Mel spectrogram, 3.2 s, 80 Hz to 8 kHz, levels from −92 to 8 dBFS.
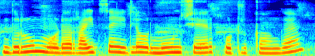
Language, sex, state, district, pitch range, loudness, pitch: Tamil, female, Tamil Nadu, Nilgiris, 210-235 Hz, -14 LUFS, 225 Hz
